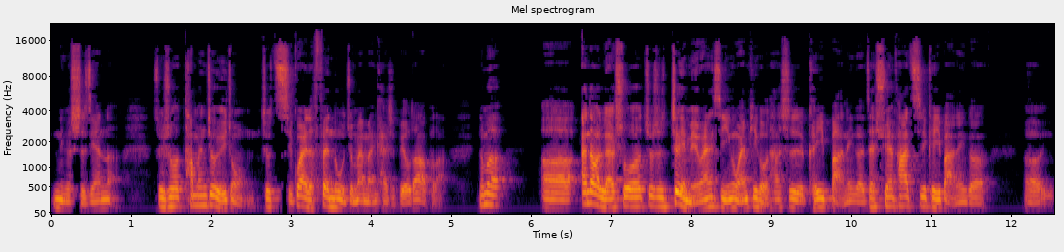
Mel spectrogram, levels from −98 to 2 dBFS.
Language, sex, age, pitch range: Chinese, male, 20-39, 120-145 Hz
